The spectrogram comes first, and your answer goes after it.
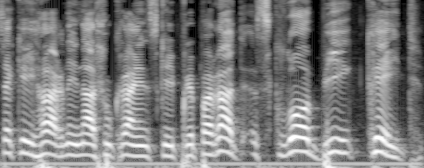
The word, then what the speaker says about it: SCLOBICADE: Ось такий гарний наш український препарат склобікейт, правильно читається. Діє як дно, як днок, але менш токсичний. Називається, читається, ще раз кажу, склобікейт.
